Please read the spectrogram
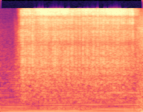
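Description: Sound-design effect for a logo animation: a dense, steady rumbling noise with a low drone underneath, swelling over the first half second and then holding.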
